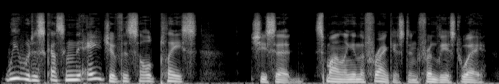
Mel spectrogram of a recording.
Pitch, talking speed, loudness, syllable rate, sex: 145 Hz, 215 wpm, -16 LUFS, 6.2 syllables/s, male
